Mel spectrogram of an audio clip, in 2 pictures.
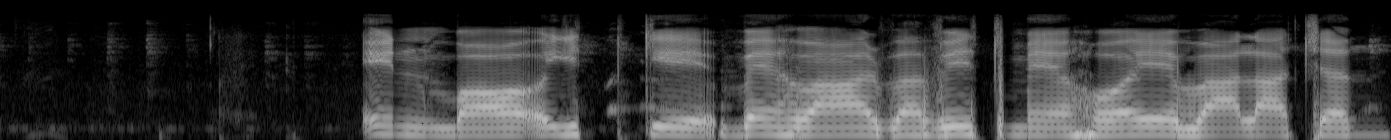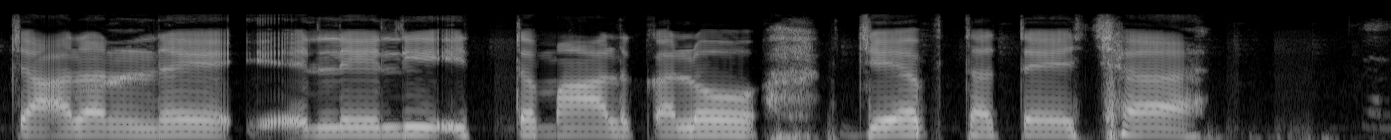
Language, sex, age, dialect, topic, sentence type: Maithili, female, 18-24, Angika, banking, statement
